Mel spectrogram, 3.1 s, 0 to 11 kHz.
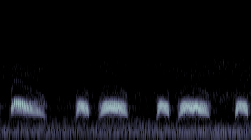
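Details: Spotted dove, used as a call to lure wild forest birds, giving loud cooing phrases around 600–800: a short coo followed by a longer drawn-out coo, repeated about once a second with a low background hum.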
